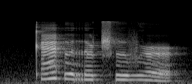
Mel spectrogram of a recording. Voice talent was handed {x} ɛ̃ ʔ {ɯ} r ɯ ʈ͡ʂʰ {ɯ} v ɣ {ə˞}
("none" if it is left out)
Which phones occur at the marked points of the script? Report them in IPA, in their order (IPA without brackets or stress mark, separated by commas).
kʼ, ɯ, ɯ, ə˞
